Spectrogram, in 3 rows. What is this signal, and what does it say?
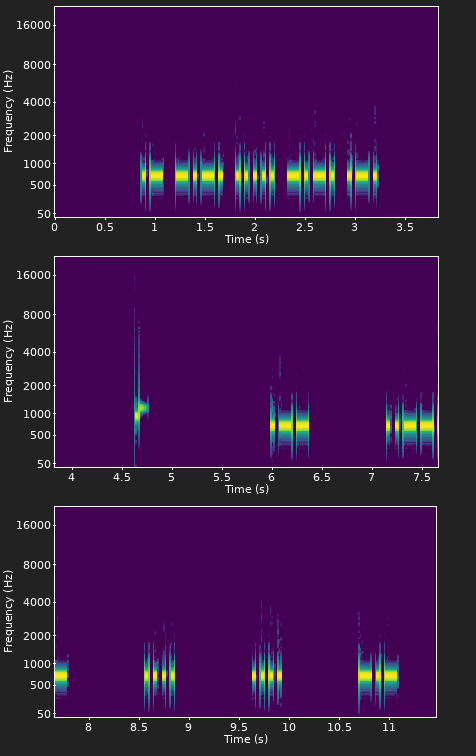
Morse code, heard as a keyed tone, about 28 wpm, spaced as for 14 wpm, 700 Hz. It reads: AC5CR W2HHK
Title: USA Call Signs - 5 Characters - 6x Character Spacing - 28wpm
